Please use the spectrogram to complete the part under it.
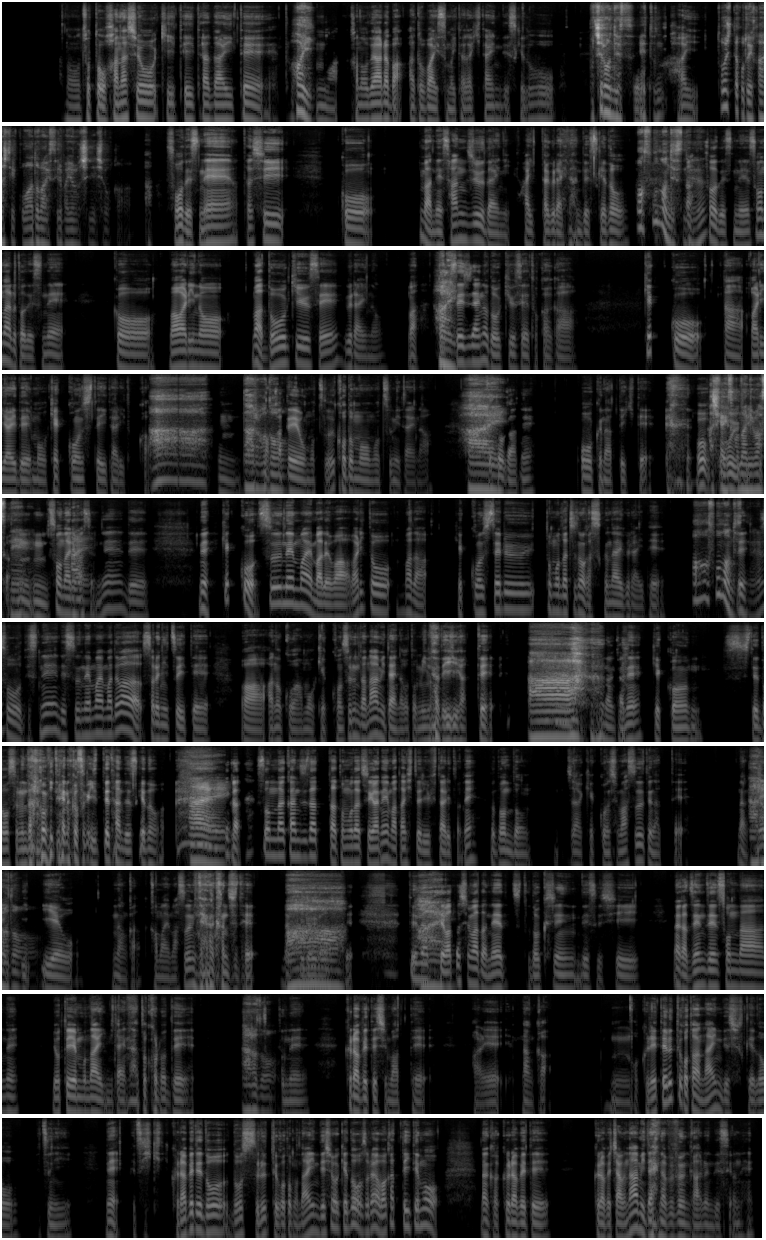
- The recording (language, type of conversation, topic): Japanese, advice, 周囲と比べて進路の決断を急いでしまうとき、どうすればいいですか？
- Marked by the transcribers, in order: laugh; laughing while speaking: "みんなで言い合って"; other noise; laughing while speaking: "結婚してどうするんだ … たんですけど"; laugh; laughing while speaking: "みたいな感じで"; "です" said as "でしゅ"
